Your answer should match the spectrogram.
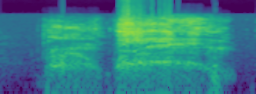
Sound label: predator bark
